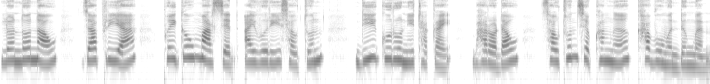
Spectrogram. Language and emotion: Bodo, neutral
